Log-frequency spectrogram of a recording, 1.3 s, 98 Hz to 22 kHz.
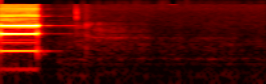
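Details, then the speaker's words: Hamilton T1 ventilator alarm: a single brief high electronic beep, then quiet room noise. The alarm panel is shown on screen with a red lamp on top of the ventilator. "okay so now that we're up and running you can see our alarm panel is in the upper left-hand corner of the screen it's accompanied by a red lamp on top of the ventilator"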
